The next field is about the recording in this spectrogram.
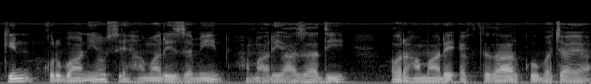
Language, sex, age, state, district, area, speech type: Urdu, male, 18-30, Delhi, New Delhi, rural, spontaneous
